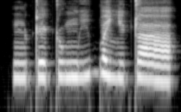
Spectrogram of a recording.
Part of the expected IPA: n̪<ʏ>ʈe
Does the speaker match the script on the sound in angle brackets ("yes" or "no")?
yes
